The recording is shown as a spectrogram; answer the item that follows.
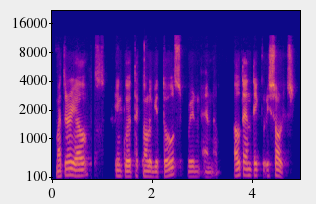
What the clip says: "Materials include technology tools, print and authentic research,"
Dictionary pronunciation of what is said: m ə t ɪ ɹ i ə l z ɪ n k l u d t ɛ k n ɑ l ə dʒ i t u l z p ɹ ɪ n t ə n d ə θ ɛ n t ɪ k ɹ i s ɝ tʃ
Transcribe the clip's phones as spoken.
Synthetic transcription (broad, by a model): m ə t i ɹ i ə l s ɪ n k l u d t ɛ k n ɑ l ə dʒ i t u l s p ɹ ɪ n ə n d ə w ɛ n t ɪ k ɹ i s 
